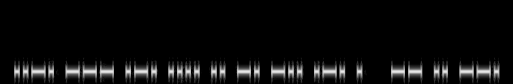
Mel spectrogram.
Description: Morse code, heard as a keyed tone, about 28 wpm, 600 Hz. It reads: FORHINDRE MIG
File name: Ferie QRQ 28wpm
